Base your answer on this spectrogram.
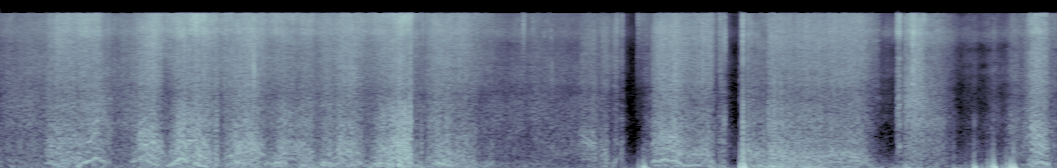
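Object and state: Fabric pillow.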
